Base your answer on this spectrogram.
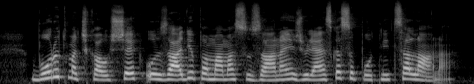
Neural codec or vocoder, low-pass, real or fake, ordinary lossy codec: vocoder, 44.1 kHz, 128 mel bands every 256 samples, BigVGAN v2; none; fake; none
